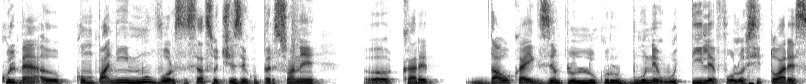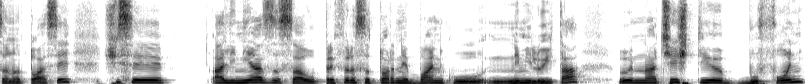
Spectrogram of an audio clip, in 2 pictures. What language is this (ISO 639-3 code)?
ron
